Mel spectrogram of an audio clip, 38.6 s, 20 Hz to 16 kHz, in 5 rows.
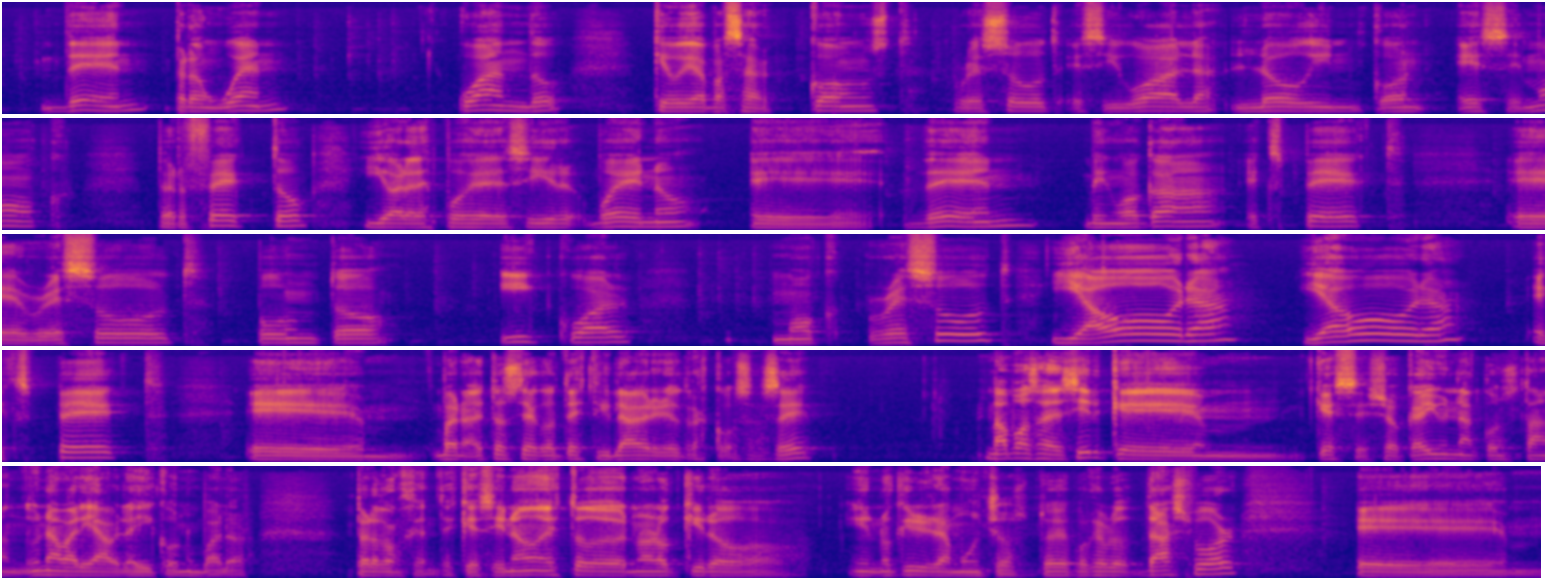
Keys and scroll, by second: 0.0-8.9 typing, 8.5 Right, 9.2 Return, 11.1-24.2 typing, 22.0 Return, 36.1-38.5 typing.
